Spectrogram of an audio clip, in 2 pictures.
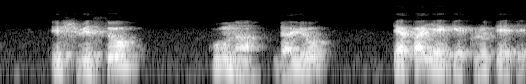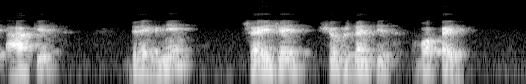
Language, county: Lithuanian, Panevėžys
